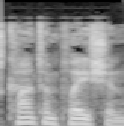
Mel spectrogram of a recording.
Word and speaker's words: contemplation: day C Daniel 7:9 pronounce contemplation with five syllables it is difficult to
